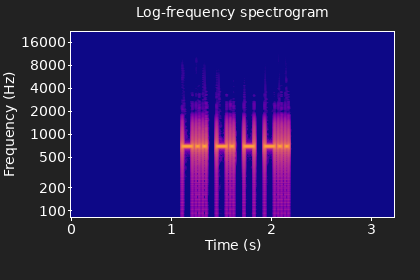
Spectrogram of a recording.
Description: Morse code, heard as a keyed tone, about 34 wpm, 700 Hz. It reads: DNTD
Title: All Cut Numbers - 4-Digit 35wpm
